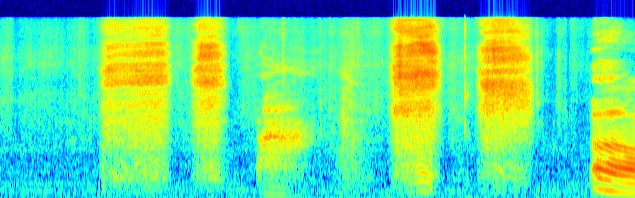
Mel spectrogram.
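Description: A man sniffs and blows his nose in short bursts.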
